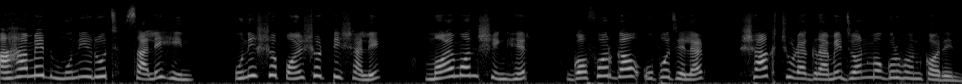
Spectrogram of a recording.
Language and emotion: Bengali, neutral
